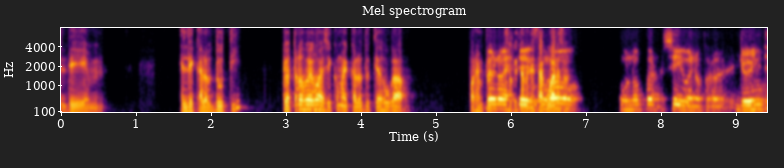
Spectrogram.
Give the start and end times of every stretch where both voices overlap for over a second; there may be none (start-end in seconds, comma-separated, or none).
5.6-6.8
